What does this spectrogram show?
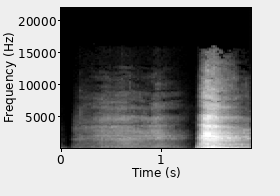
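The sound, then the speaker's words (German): Audible breathing: a soft inhale lasting about a second, a brief pause, then a louder, breathy exhale like a sigh. No speech. “du hörst mich atmen”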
